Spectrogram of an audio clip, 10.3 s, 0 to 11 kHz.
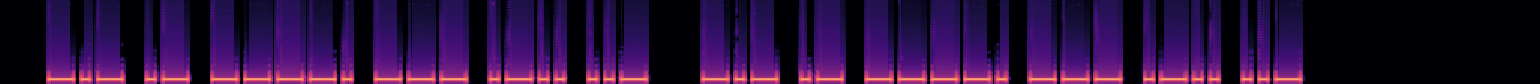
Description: Morse code, heard as a keyed tone, about 22 wpm, 700 Hz. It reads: KA9OLU KA9OLU
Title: USA Call Signs Repeated 2x 22wpm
